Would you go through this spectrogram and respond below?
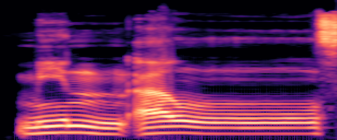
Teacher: Huruf hamzah huruf izhar halqi, maka hukumnya izhar halqi. Huruf nunnya dibaca jelas dan tidak berdengung, baca pendek saja.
